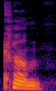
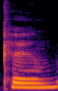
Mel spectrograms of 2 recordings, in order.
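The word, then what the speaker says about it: COUM: How do you pronounce it, cum? C-O-U-M? Yeah, or you can pronounce it coom. You can pronounce it either way.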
